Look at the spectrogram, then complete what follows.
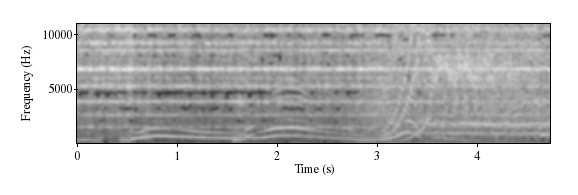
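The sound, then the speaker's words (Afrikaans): A fire station alarm rings out as loud, wavering electronic tones that swoop up and down in pitch, with steady high tones held underneath and a sharp rising glide near the end. No one speaks. “Daardie klok wat nou daar gelei het, is die brandweer alarm.”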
